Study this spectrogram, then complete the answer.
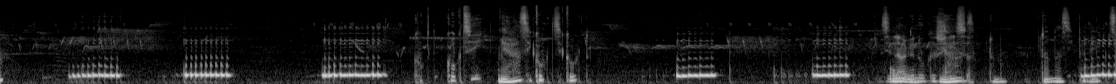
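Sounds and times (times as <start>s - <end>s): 
person imitating wood pigeon chick call with cooing hoots: 0.7s - 1.2s, 1.8s - 2.4s, 3.2s - 4.4s, 6.8s - 7.3s, 8.1s - 9.0s, 10.8s - 11.1s
speech: 4.5s - 6.0s, 8.8s - 11.1s.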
